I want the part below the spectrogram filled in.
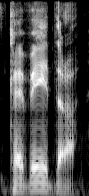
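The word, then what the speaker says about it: Caveira: and her name is cedra uh now this is a little bit of a pronunciation issue I'm sure I'll get some corrections on that but that's how you say it in the Brazilian Portuguese and that essentially translates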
